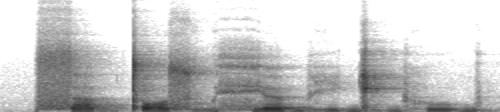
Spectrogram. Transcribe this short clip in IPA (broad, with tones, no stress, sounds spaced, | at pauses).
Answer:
s a˨ b tʼ ɔ˧ s ṳ˧ fʲ œ˦ bʱ i˧ ɡ i̤˨ b h u˦ b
